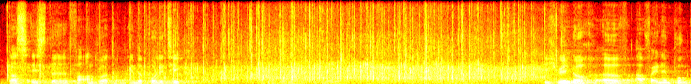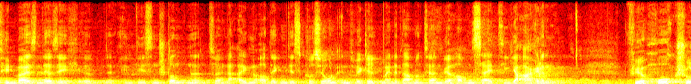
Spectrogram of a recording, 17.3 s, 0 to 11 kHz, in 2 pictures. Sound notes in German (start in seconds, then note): 2.7 Beifall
